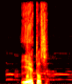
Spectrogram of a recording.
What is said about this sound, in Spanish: Y el gallo está de acuerdo.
